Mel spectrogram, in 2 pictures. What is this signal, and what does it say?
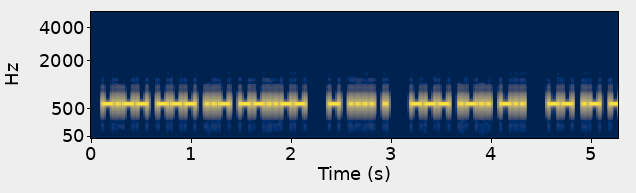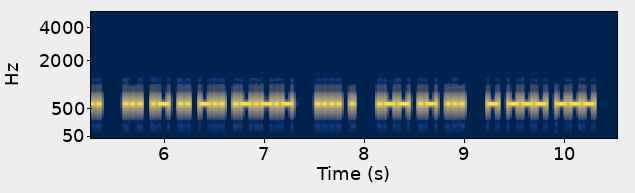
Morse code, heard as a keyed tone, about 34 wpm, 600 Hz. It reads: YOU, THE OLD MAN SAID. HE WAS TOO
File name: the old man and the sea / the old man and the sea 1 35wpm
